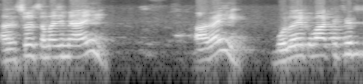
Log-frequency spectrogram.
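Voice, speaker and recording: A man teaching a grammar lesson to a class of students, often repeating his questions and gently scolding them. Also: extremely high pitch, measured pace, a little hiss or hum, rough recording.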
